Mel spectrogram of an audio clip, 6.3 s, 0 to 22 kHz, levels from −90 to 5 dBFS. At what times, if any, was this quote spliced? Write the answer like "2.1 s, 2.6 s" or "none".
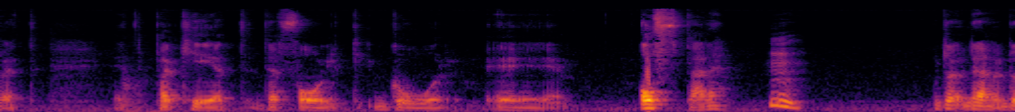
none

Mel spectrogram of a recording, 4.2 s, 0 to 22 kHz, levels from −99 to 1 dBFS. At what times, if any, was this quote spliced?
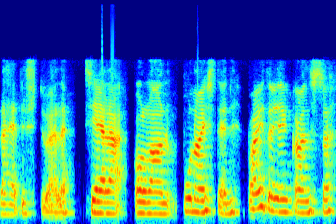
1.0 s

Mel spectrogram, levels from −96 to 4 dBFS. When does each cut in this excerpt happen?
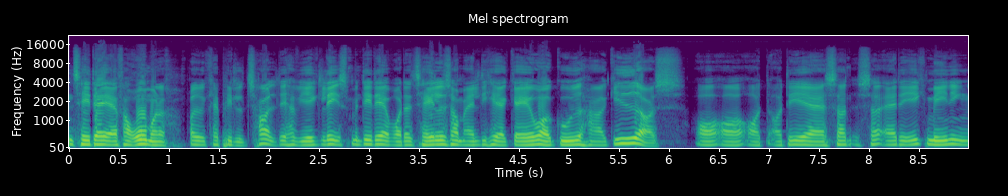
6.1 s, 7.8 s

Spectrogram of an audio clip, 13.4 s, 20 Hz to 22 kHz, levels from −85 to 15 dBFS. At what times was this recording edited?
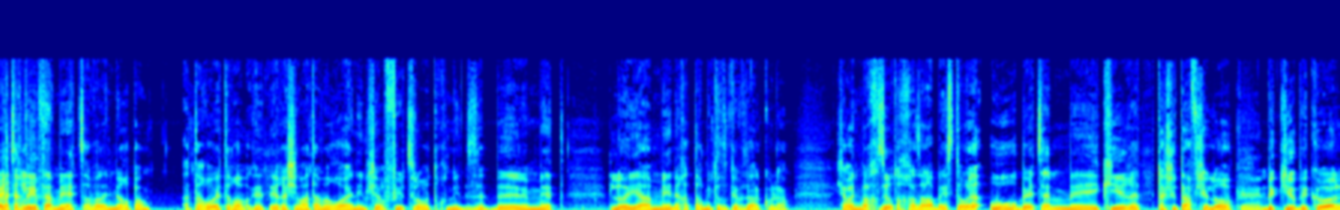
none

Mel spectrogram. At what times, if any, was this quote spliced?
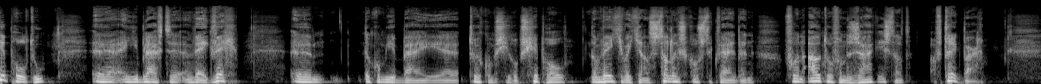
4.6 s

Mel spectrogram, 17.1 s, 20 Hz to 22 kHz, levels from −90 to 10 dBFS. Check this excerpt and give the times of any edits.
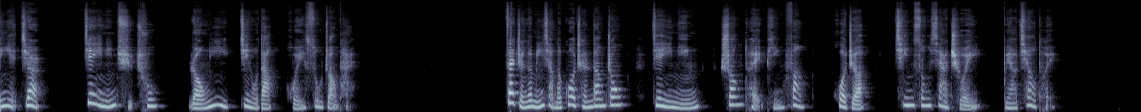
2.6 s

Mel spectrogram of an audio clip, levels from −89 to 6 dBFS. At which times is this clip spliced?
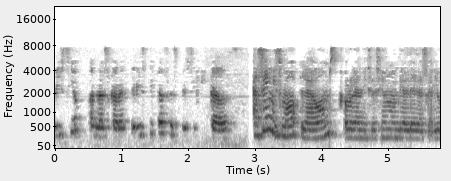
2.9 s

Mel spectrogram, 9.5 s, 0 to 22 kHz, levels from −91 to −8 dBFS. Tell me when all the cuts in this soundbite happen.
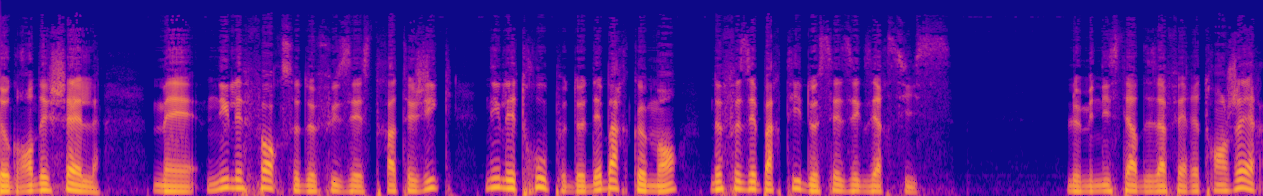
none

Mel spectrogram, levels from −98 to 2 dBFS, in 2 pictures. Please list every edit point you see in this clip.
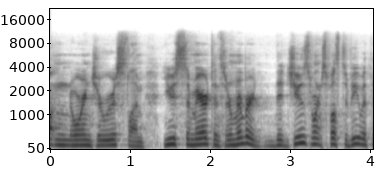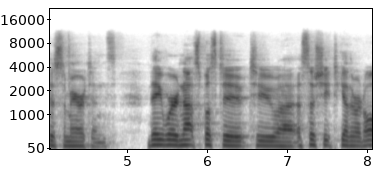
none

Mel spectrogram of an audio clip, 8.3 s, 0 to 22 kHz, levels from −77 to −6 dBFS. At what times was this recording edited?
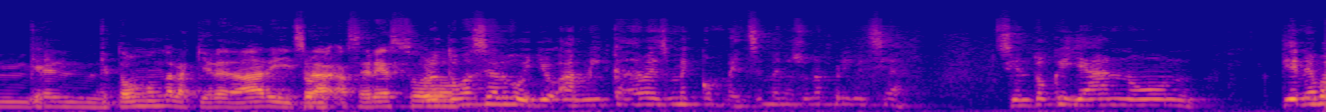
1.9 s

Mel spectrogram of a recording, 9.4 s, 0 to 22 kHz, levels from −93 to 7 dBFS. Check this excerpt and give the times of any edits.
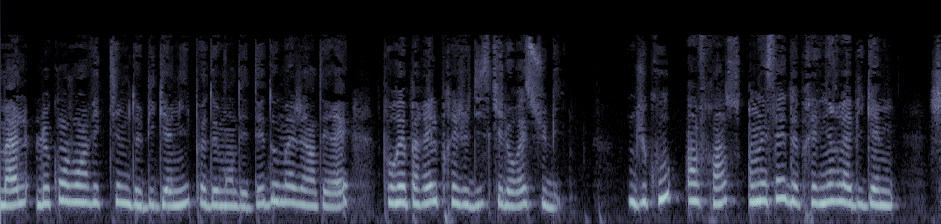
none

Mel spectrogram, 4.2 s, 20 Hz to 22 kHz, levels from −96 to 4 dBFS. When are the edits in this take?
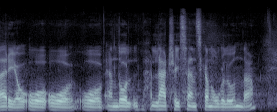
1.5 s

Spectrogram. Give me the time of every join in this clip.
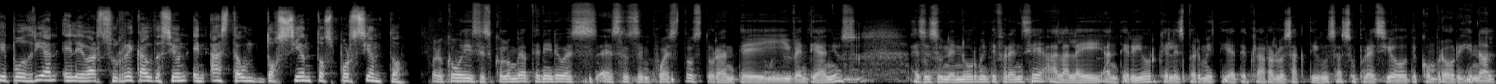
4.3 s, 9.1 s

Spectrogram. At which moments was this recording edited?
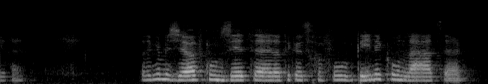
none

